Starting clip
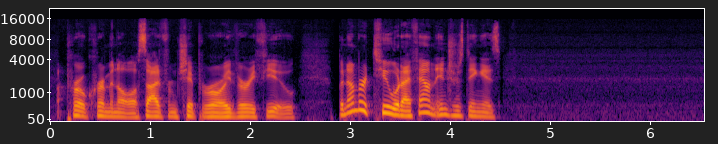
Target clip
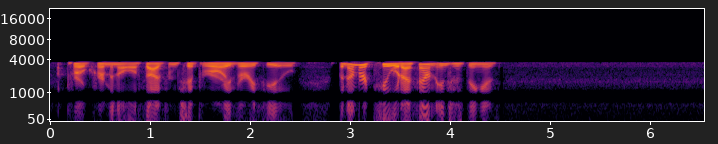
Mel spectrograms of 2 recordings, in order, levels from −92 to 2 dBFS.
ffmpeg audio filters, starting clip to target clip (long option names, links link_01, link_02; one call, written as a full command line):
ffmpeg -i in.wav -af "aeval=exprs='0.531*(cos(1*acos(clip(val(0)/0.531,-1,1)))-cos(1*PI/2))+0.0299*(cos(2*acos(clip(val(0)/0.531,-1,1)))-cos(2*PI/2))':channel_layout=same,lowpass=frequency=3100:width_type=q:width=0.5098,lowpass=frequency=3100:width_type=q:width=0.6013,lowpass=frequency=3100:width_type=q:width=0.9,lowpass=frequency=3100:width_type=q:width=2.563,afreqshift=-3600,asuperstop=centerf=790:order=12:qfactor=1.1,volume=-4.5dB" out.wav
